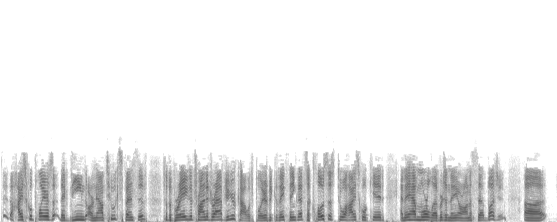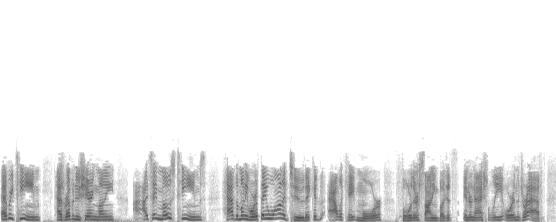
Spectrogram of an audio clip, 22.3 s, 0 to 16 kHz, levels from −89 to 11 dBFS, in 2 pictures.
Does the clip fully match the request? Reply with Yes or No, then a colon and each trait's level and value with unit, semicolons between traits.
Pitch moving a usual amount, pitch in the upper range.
Yes: average, 4.1 semitones; high, 195 Hz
